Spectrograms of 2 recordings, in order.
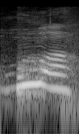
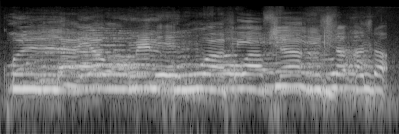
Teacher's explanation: होता है वाव होंठों की गोलाई से और हरकात को बगैर खींचे बगैर झटका दिए मारूफ पढ़ते हैं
